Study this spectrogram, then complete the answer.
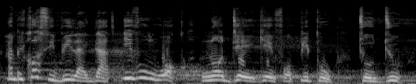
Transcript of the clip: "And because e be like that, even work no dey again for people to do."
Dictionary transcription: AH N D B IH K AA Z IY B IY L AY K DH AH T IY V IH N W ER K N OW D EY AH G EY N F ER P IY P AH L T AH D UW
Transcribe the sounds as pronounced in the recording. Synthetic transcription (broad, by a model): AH N B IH K AA S IY B IY L AY K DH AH T IY V IH N W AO K N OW D EY AH G EY N F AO P IY P AH L T AH D UW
